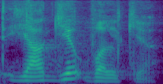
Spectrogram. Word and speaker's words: Yajnavalkya: So I'm writing the spelling of the Yagyavalkya. We in Hindi we pronounce it Yagyavalkya. Then, but how we write Yajnavalkya?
